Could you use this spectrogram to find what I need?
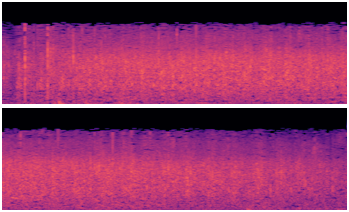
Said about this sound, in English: We all applaud the work that you've done and that you've brought to the table.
